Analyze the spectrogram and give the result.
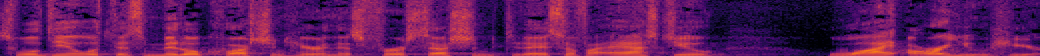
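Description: In an American accent, a man talks at a fairly quick pace. His pitch is high and swings very widely. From Minnesota, US Midwest. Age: 40s. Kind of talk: chapel talk to students. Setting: school chapel service with audience.

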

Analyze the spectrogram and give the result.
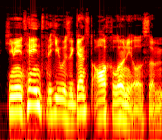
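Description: At medium pitch, a man speaks at a very fast pace. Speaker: podcast host and narrator. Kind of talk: history documentary narration, scripted-style. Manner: measured, formal, explanatory storytelling; fluent but occasionally hesitant with filler words.

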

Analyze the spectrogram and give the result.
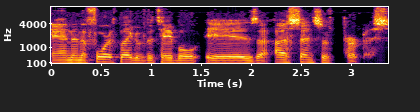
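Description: A man's unremarkable speaking voice at a moderate pace, on a very clean recording with a silent background. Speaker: author. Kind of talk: interview.

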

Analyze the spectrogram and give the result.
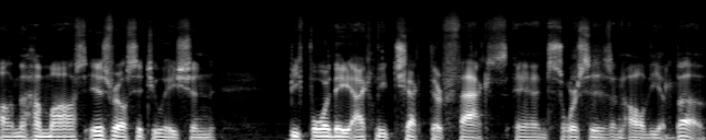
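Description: In a very clean recording with a silent background, a man with an American accent speaks fairly slowly in a fairly low pitch. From California. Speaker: podcast co-host. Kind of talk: casual chat.

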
